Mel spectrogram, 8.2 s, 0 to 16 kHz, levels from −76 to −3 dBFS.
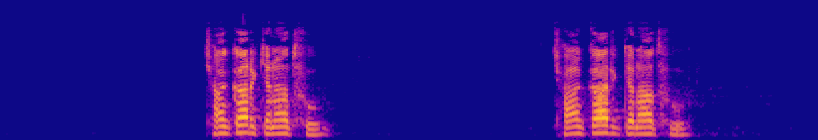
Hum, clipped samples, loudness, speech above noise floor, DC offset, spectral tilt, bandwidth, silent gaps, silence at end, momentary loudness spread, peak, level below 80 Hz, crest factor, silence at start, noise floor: none; under 0.1%; -18 LUFS; 67 dB; under 0.1%; -4 dB/octave; 9.2 kHz; none; 1.3 s; 18 LU; 0 dBFS; -70 dBFS; 24 dB; 2.05 s; -86 dBFS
